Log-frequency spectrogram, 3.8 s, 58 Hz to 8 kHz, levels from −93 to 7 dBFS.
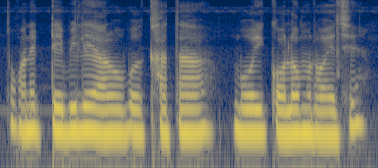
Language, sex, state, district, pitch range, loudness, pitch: Bengali, male, West Bengal, Cooch Behar, 165-175 Hz, -13 LUFS, 165 Hz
